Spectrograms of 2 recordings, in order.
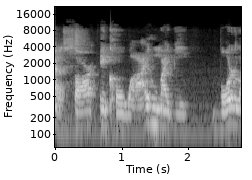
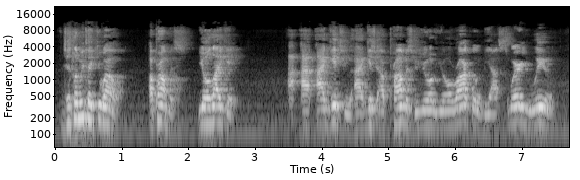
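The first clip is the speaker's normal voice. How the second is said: ordinary talk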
